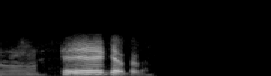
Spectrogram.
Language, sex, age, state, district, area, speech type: Santali, male, 18-30, Jharkhand, Pakur, rural, conversation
